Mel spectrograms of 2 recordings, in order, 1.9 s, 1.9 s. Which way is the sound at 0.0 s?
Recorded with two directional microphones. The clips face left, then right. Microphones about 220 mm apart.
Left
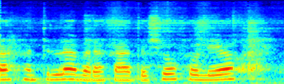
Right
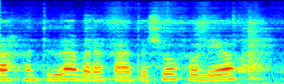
15° left (ahead or behind).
